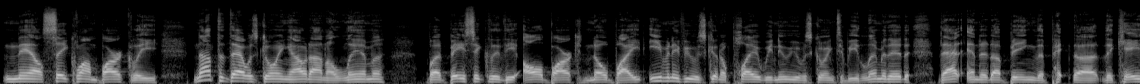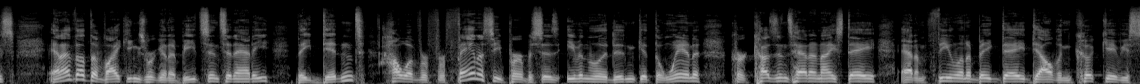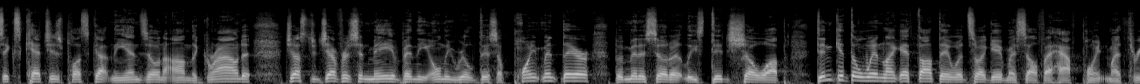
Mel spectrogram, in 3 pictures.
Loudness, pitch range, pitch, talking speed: -24 LUFS, 110-140 Hz, 125 Hz, 225 wpm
